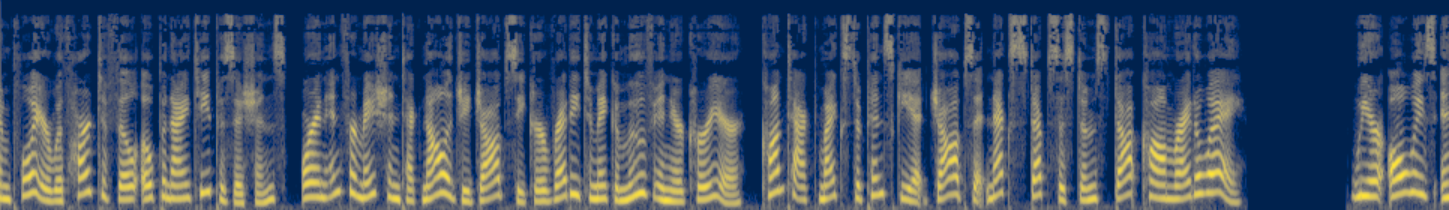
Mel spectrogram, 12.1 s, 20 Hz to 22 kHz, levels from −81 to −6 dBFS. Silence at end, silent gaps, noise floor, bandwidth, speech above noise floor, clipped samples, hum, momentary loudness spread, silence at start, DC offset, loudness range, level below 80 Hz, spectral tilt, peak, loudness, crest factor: 0 s; 10.47-11.19 s; under -90 dBFS; 17 kHz; over 75 dB; under 0.1%; none; 6 LU; 0 s; under 0.1%; 2 LU; -52 dBFS; -4 dB/octave; -2 dBFS; -15 LUFS; 14 dB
